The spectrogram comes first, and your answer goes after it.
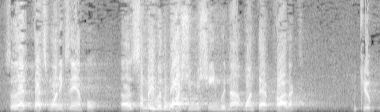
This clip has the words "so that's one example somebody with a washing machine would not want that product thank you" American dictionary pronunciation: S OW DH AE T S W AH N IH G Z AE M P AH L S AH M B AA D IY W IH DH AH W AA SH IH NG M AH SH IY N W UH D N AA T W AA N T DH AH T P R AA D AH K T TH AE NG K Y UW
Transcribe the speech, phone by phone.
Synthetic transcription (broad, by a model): S OW DH AE T S W AH N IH G Z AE M P L S AH M B AA D IY W IH DH AH W AA SH IH NG M AH SH IY N W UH D N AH T W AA N DH AH T P R AA D AH K T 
